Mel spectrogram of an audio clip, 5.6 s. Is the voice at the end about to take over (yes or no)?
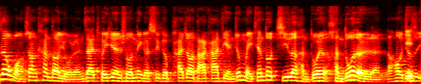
no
